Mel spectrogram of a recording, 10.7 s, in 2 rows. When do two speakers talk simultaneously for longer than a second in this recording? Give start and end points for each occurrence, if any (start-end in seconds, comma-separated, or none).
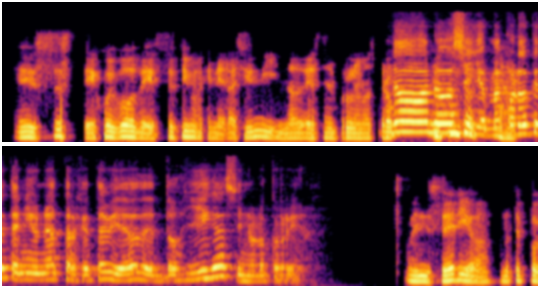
3.8-5.2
